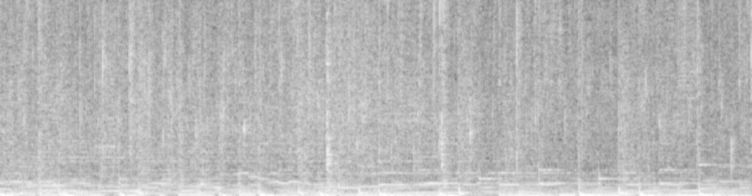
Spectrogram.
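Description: Potato, carrot and capsicum pieces sizzling as they fry in hot oil in a non-stick kadai, stirred with a wooden spatula, with occasional small clicks.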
